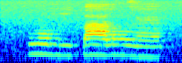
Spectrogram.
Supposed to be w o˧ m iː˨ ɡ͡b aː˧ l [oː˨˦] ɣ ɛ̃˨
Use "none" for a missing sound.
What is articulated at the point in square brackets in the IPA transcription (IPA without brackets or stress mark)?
oː˧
